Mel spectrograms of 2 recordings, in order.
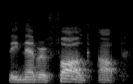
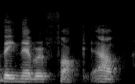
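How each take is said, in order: First: The word ends in a soft g sound. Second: The word ends in a hard k sound. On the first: The speaker calls it right. "It's fog" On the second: The speaker calls it wrong. "you said they never K. uh, I mean, with a stronger sound"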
